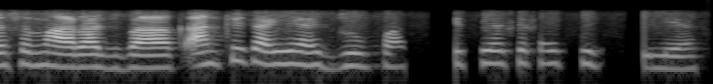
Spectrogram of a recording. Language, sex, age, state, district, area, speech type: Marathi, female, 30-45, Maharashtra, Nagpur, urban, conversation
